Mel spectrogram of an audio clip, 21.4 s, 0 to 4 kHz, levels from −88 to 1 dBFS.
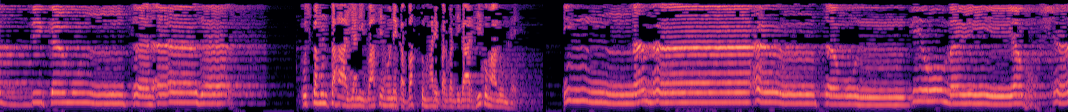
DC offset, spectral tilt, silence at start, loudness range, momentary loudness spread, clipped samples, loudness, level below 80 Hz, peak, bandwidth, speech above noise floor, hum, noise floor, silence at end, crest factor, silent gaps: under 0.1%; -8.5 dB/octave; 0 s; 8 LU; 12 LU; under 0.1%; -23 LUFS; -68 dBFS; -6 dBFS; 3.9 kHz; 42 dB; none; -66 dBFS; 0 s; 18 dB; none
